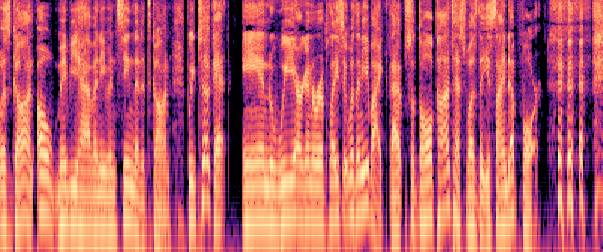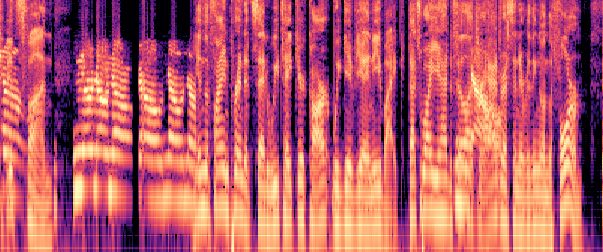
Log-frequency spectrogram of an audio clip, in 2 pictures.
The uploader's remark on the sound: phone prank style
